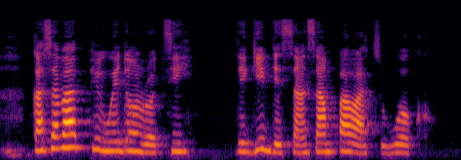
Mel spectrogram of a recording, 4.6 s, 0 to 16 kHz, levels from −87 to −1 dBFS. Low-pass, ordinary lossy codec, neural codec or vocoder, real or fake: 9.9 kHz; MP3, 64 kbps; vocoder, 22.05 kHz, 80 mel bands, WaveNeXt; fake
